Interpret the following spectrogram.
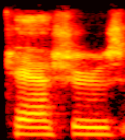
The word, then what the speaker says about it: Cashiers: over anybody can spell cashers is spelled like the cashier at the grocery store absolutely i remember you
